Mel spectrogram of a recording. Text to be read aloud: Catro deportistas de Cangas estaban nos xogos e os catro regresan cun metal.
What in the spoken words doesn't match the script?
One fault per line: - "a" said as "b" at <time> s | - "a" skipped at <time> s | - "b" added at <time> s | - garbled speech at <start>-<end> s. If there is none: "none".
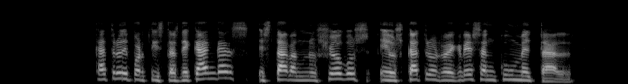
none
